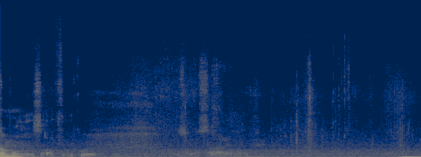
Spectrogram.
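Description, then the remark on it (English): Faint paper rustling and shuffling as a flopping sheet of paper is moved out of the way, with soft crinkly bursts scattered over a few seconds. A muffled voice is briefly audible at the start, and the whole scene is quiet. “This paper out of the way. Keep flopping around.”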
